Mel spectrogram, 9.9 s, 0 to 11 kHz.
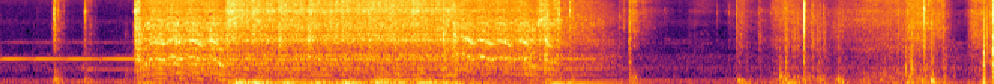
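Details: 2009 Dodge Charger SXT: steady starter cranking at about four turns a second, engine never catches or fires. Problem began suddenly, no codes stored, and a new fuel pump didn't fix it; crank-no-start fault.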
